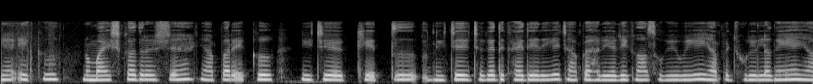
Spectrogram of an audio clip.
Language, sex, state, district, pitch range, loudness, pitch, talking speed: Hindi, female, Uttar Pradesh, Etah, 210-225 Hz, -17 LUFS, 215 Hz, 245 wpm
